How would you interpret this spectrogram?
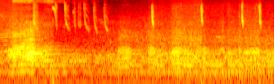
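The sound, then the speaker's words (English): Rufous hummingbird wings buzz and whistle: a quick run of thin, high chirps, then several sharp, separate whistles spaced about a second apart over a low background hum. “Nearly all the rufous hummingbirds will begin their migration by late August, sipping their way south on high mountain wildflowers all the way to Mexico, until they whistle into our lives again in spring.”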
